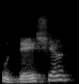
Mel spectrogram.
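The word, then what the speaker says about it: उद्देश्य: about about English necessarily in in Hindi for example the the word that translates as purpose is pronounced udesa and udesa means UD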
